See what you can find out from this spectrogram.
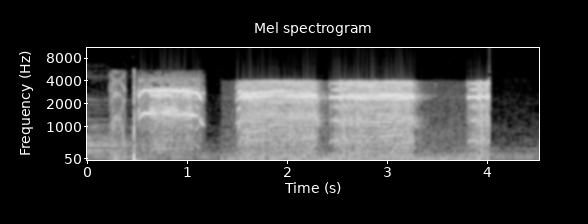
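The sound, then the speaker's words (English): A monkey screeches loudly in a series of shrill, harsh calls: two long cries, a third, then a short final shriek, with no talking. “M for monkey.”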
